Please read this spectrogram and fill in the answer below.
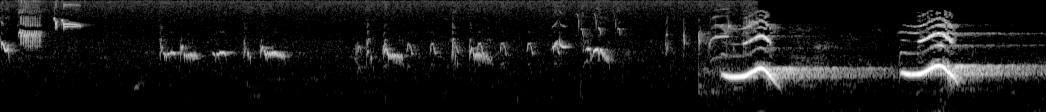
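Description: Birds chirping in short, scattered calls. About seven seconds in, a much louder whistled call comes in: a note that swoops up and down, then holds steady. It is given twice, about two seconds apart.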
